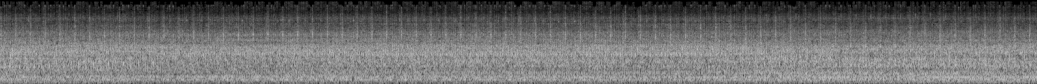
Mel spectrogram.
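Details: KAMAZ crane truck diesel that knocks and expels antifreeze, coolant bubbling from gases: heavy, fairly even knock about three a second at idle; stuck injector, compressor or cylinder liner suspected, not confirmed.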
